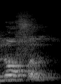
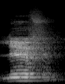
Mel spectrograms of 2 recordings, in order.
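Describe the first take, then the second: First: The first vowel is a plain back o. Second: The first vowel is a rounded front ö. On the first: The speaker calls it wrong. "When you remove the umlaut, it will be converted to Löffel. That is the wrong pronunciation" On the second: The speaker calls it right. "the right pronunciation will be Löffel"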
